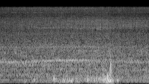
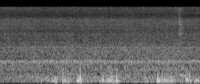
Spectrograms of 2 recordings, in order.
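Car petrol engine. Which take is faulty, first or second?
second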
